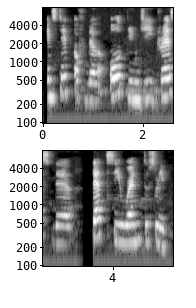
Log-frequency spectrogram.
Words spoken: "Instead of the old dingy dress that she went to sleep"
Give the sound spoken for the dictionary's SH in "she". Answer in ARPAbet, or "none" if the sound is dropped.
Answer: S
